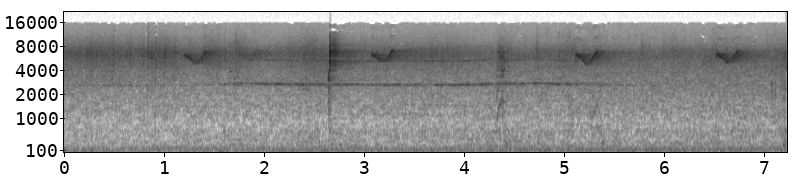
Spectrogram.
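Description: A small bird repeats a short, high chirp about every one and a half to two seconds over a low, steady rumble. A sharp click comes a little before halfway, with a fainter one later.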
